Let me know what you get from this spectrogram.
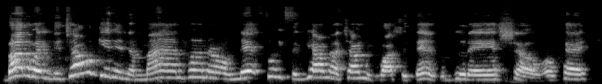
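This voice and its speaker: High-voiced Mississippi woman host. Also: fairly quick, rough recording. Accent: Mississippi Southern. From rural Mississippi. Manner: excitable, loud exclamations, playful. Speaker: radio show host. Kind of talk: casual radio chat.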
